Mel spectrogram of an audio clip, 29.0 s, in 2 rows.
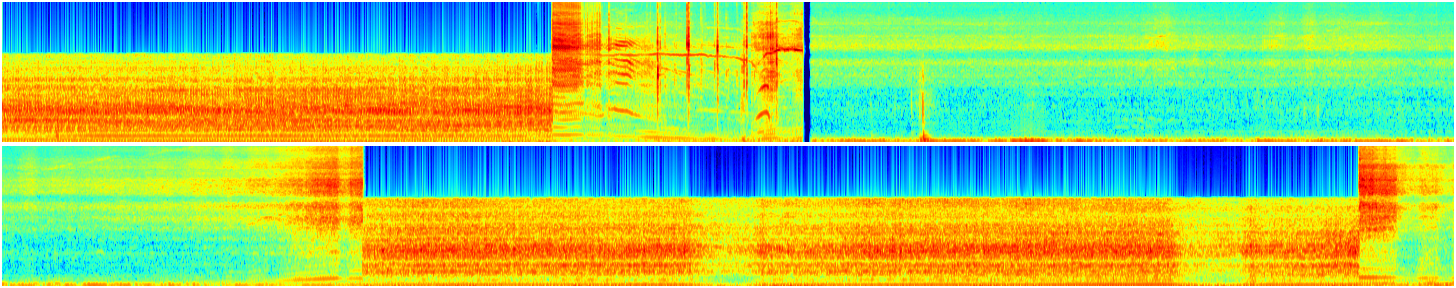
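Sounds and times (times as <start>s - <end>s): off-road vehicle engine revving: 0.0s - 8.1s, 10.6s - 29.0s
slowed-down deep engine sound: 0.0s - 29.0s.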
